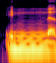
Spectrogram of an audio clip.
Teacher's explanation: ان نون مشدد پر گنہ ہوگا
